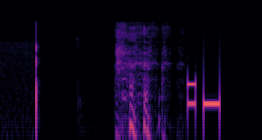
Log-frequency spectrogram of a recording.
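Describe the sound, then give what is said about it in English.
Two short, steady electronic beeps from a microwave sound in quick succession, loud and flat in pitch, following a sharp click and a brief muffled voice. “Can you turn that beeping off? It's really distracting.”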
